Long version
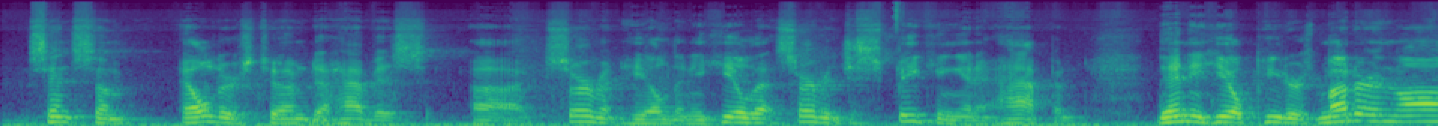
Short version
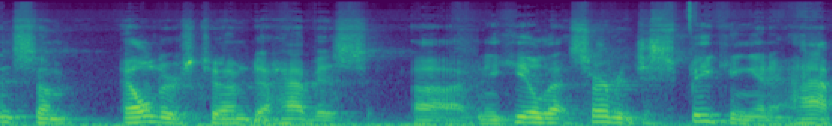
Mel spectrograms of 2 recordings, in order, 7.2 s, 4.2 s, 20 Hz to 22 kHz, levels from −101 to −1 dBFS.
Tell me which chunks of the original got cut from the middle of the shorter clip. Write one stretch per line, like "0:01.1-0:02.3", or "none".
0:02.7-0:03.4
